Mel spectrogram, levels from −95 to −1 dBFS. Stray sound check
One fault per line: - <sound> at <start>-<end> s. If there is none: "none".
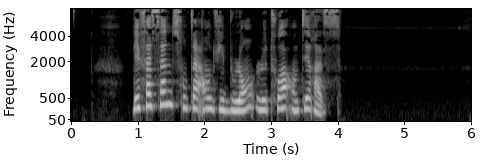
none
